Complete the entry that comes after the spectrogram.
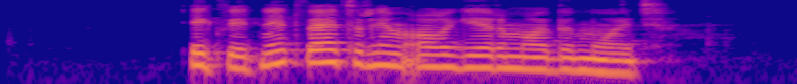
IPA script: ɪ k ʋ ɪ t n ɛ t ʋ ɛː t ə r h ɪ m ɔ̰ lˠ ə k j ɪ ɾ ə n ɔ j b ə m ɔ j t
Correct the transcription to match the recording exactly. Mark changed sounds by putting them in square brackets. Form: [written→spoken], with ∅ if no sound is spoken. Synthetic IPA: ɪ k ʋ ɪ t n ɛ t ʋ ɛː t ə r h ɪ m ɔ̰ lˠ ə [k→ɡ] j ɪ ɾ ə [n→m] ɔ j b ə m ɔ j t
